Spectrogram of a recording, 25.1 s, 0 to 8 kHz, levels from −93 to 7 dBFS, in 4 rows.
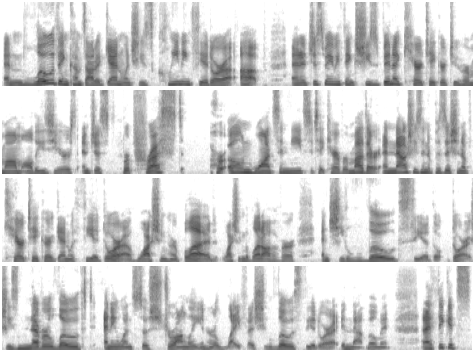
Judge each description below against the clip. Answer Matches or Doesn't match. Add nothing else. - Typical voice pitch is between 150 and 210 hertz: Matches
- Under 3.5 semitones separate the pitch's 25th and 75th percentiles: Matches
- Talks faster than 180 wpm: Matches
